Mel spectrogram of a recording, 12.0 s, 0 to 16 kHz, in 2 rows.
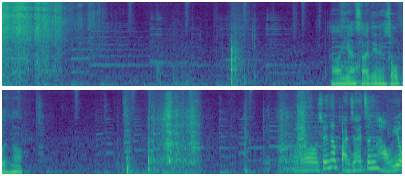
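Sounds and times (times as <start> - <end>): soft background music: 0.0 - 12.0
scraping and rubbing dough: 8.2 - 9.1, 10.0 - 10.8.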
